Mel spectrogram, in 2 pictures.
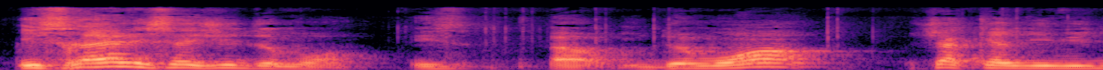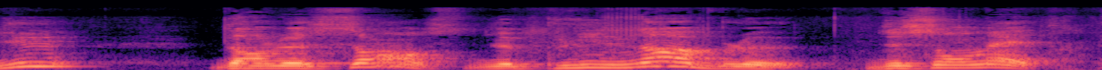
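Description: A man teaching a religious lesson, speaking in a measured way with frequent restarts and pauses, lifting his voice on the key words and questions. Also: on the high side, big pitch swings.

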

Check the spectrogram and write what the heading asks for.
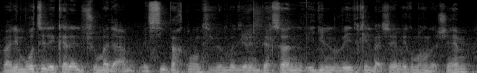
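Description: A man leads a Torah study lesson, working through the text step by step and sprinkling his speech with Hebrew terms. His voice is mellow and relaxed, and a faint hum sits behind him. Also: mid-range voice, fast. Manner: explains step by step, mixing in many Hebrew terms. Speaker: religious study teacher.

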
